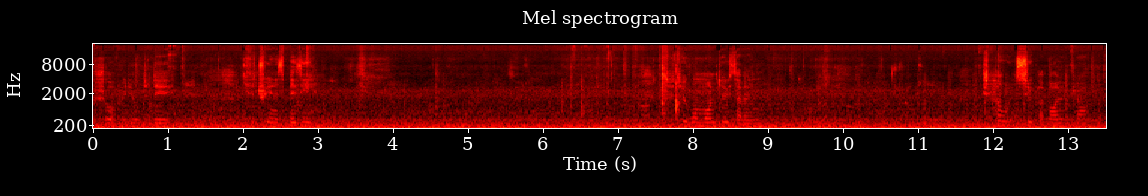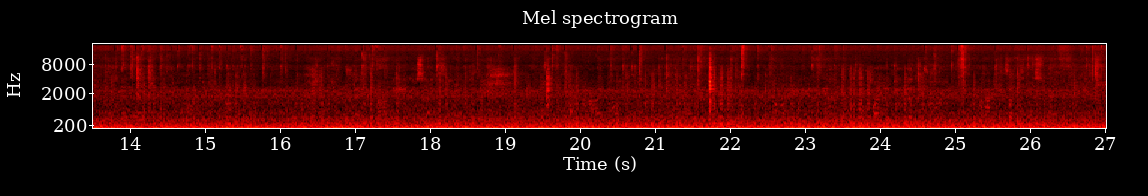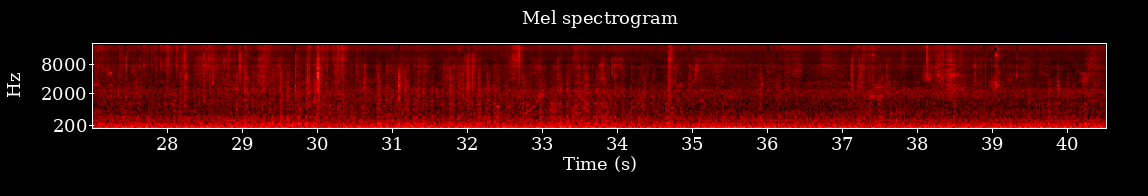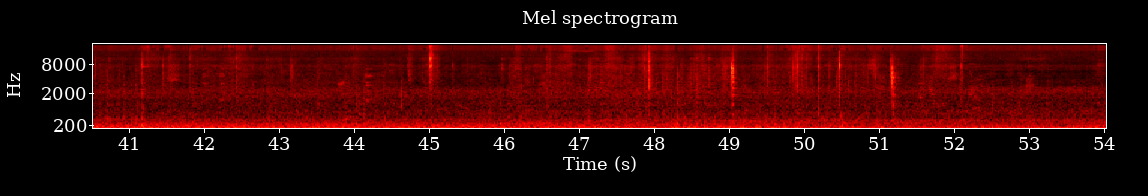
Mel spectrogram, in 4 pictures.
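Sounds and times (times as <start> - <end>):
train diesel engine drone: 0.0 - 54.0.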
